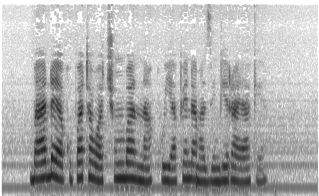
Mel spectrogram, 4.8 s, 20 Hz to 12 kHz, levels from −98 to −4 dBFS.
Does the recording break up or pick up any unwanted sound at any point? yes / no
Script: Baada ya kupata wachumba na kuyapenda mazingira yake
no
